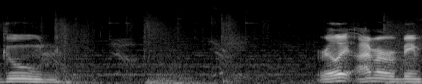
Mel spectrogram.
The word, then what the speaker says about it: Gon: an expert on this subject and I've ever gone being in Tekken 3 ooh the perfect open peaceably got damn honestly best people in tech Jenner third Dan what it's pronounced goon really I remember being pronounced going the always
